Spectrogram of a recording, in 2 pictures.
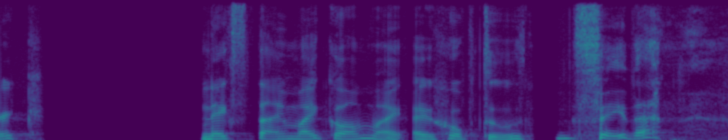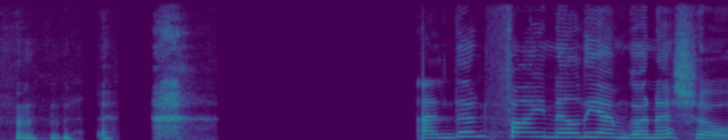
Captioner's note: laughing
